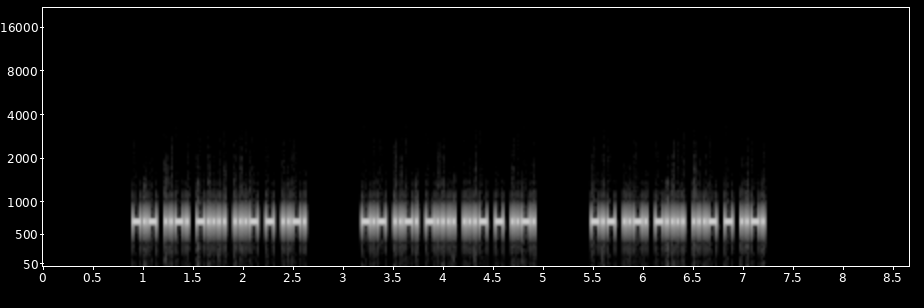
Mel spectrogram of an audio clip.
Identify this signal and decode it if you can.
Morse code, heard as a keyed tone, about 46 wpm, 700 Hz. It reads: KF6VTF KF6VTF KF6VTF
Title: USA Call Signs - 6 Characters - Repeated 3x - 45wpm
